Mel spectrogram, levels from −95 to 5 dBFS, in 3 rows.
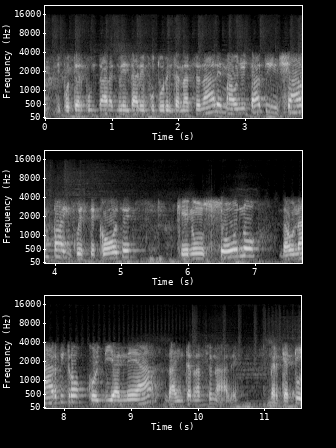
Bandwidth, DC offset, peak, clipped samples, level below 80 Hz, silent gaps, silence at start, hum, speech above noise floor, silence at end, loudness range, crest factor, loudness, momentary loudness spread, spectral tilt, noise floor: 10 kHz; under 0.1%; -8 dBFS; under 0.1%; -48 dBFS; none; 0 s; none; 20 dB; 0 s; 2 LU; 14 dB; -21 LUFS; 9 LU; -6 dB/octave; -40 dBFS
